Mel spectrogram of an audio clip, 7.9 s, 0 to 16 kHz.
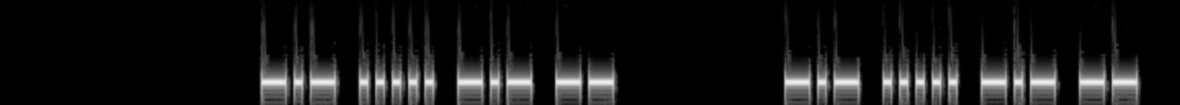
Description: Morse code, heard as a keyed tone, about 22 wpm, 700 Hz. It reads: K5KM K5KM
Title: USA Call Signs - 4 Characters - Repeated 3x - 22wpm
